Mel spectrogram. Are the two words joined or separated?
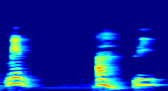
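separated. The two words are split by a break. The speaker calls it wrong. "itu kurang tepat"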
